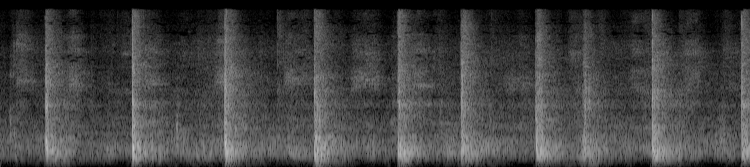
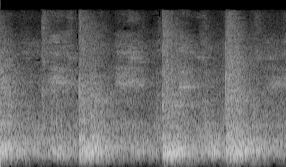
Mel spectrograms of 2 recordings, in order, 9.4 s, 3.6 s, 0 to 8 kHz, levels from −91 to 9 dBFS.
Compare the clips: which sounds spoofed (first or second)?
first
